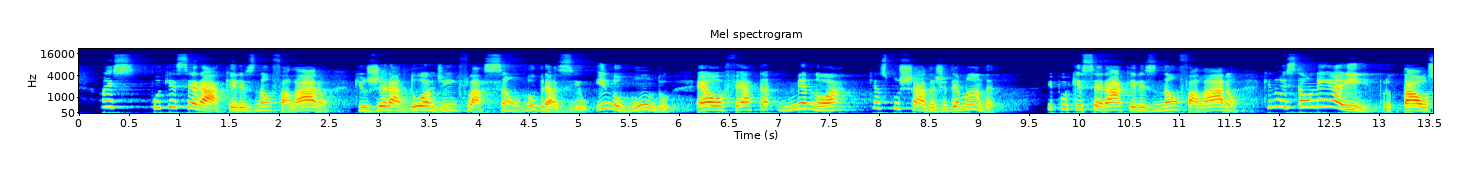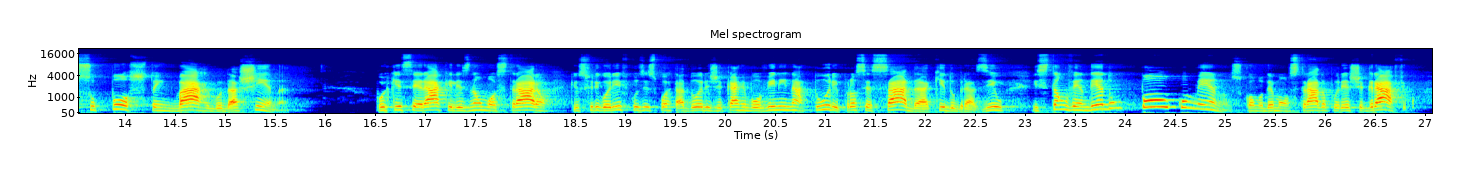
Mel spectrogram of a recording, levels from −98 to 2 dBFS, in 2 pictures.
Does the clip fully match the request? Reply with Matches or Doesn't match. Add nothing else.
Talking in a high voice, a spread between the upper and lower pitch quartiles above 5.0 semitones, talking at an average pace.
Matches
